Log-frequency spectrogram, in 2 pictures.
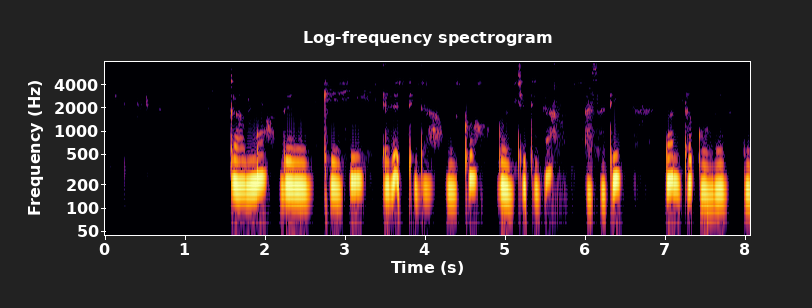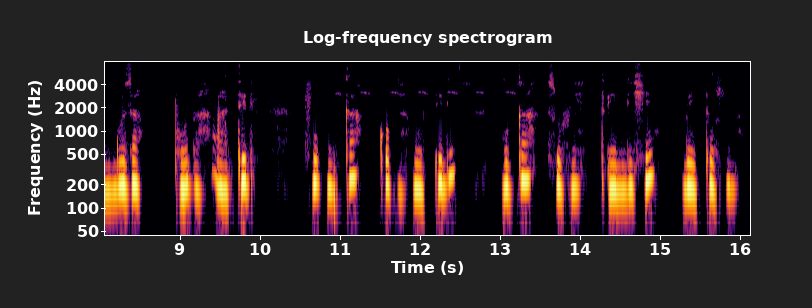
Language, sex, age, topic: Gamo, female, 25-35, government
